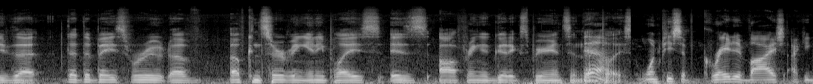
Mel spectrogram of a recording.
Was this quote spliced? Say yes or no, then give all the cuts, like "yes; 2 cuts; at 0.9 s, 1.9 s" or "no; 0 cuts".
yes; 1 cut; at 6.3 s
